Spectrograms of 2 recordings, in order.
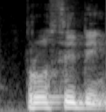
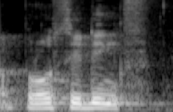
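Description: First: "प्रोसीडिंग" ending on ng, no s; singular without final s. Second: "प्रोसीडिंग्स" with s after the ng; plural with final s. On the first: Teacher warning against the word, final s missing. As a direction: say "प्रोसीडिंग" with the s left off. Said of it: "इस word को मत बोलना". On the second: Teacher giving students the word to repeat, final s sounded. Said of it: "पढ़ो इसको बार बार". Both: Shown as a demonstration.

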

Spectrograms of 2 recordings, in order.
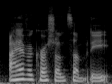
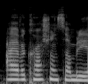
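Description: First: A quick parroting repeat, a bit lower; teasing echo of a crush confession; fast mocking echo. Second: Said in the usual way. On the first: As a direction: rattle his words back quickly. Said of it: "I was like". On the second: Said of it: "and he was like".

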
